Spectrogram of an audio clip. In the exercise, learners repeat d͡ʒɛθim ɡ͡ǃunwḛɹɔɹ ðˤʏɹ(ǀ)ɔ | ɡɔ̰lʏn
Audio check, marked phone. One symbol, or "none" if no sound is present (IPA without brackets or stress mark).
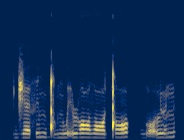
ǃ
